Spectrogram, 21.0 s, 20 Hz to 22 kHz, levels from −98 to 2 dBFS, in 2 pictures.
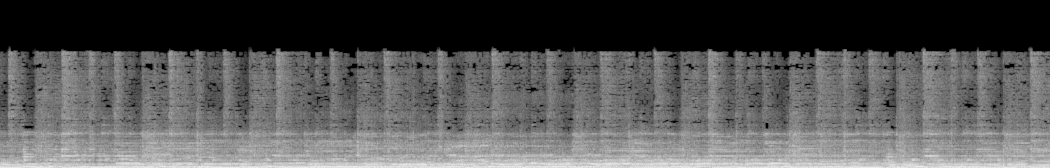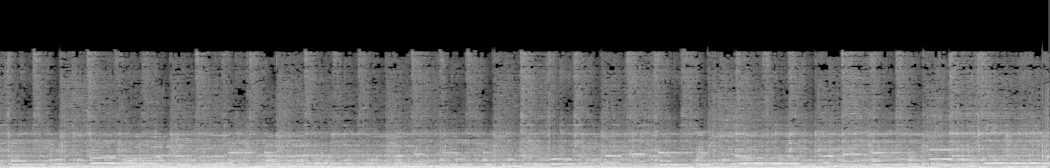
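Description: Nothing in the audio stood out as a technical problem on listening.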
